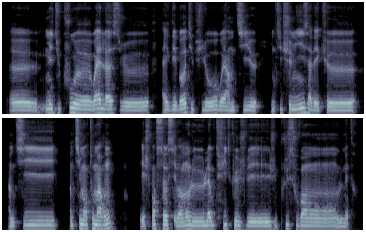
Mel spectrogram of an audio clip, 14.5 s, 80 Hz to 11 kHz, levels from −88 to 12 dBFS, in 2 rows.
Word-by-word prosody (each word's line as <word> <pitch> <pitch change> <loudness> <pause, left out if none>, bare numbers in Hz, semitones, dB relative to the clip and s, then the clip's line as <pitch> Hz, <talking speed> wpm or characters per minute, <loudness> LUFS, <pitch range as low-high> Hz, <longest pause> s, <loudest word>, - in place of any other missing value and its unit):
Heu, 105 -1 +2
mais 120 +1 +1
du 125 0 -9
coup, 135 -1 +2
heu, 115 -1 +3
ouais 125 +3 +4
là, 120 -1 +3
c 115 -2 -10
je 105 0 0 0.2
avec 105 -1 -3
des 110 0 -1
bottes 130 +5 +2
et - - -8
puis 105 - -12
le 105 - +1
haut, 110 +2 +2
ouais 110 -1 +2
un 105 0 -1
petit, 110 +2 -4
heu, 105 0 -1 0.2
une 110 - -8
petite 115 - -11
chemise 125 +3 +1
avec, 100 -1 -1
heu, 100 0 +2 0.2
un 105 +1 -3
petit 120 +1 0 0.2
un - - -2
petit 130 +3 0
manteau 125 +2 +2
marron. 125 +4 +3 0.5
Et 110 - -1
je - - -7
pense 125 0 0
ça 125 -1 +4
c'est 125 0 -2
vraiment 110 +2 +2
le 110 -1 +1
l' 115 0 +3
outfit 115 +2 -3
que 115 -2 -1
je 105 -1 -10
vais 110 0 +2
je 110 +1 -10
vais - - -13
plus 125 - -8
souvent 110 -2 -2
le 105 0 -2
mettre. 105 +1 -8
110 Hz, 205 wpm, -23 LUFS, 105-120 Hz, 0.5 s, ouais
